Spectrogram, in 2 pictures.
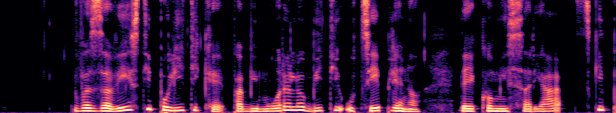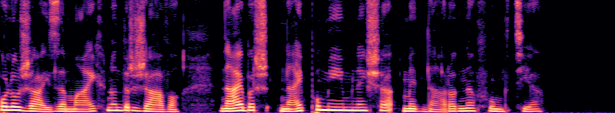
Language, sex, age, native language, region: Slovenian, female, 60+, Slovenian, Central Slovenia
